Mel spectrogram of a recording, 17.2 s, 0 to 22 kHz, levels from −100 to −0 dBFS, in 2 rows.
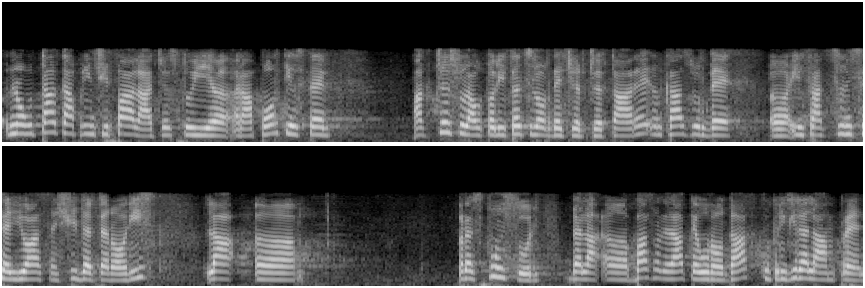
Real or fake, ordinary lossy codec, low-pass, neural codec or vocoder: fake; none; 5.4 kHz; codec, 44.1 kHz, 3.4 kbps, Pupu-Codec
